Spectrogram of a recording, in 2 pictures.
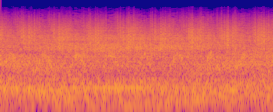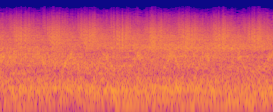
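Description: A harsh, dense wall of distorted noise music, steady in level, with a faint even pulse running through the hiss.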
